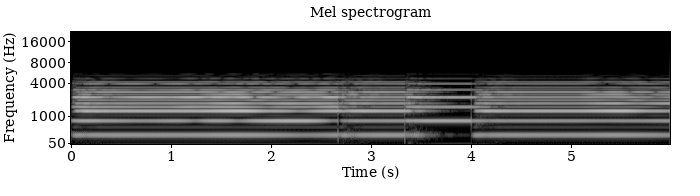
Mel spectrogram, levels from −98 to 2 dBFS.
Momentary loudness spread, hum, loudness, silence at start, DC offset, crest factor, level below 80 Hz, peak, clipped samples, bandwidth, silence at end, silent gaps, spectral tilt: 6 LU; none; -29 LUFS; 0 s; under 0.1%; 12 dB; under -90 dBFS; -18 dBFS; under 0.1%; 5.6 kHz; 0 s; none; -3 dB/octave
